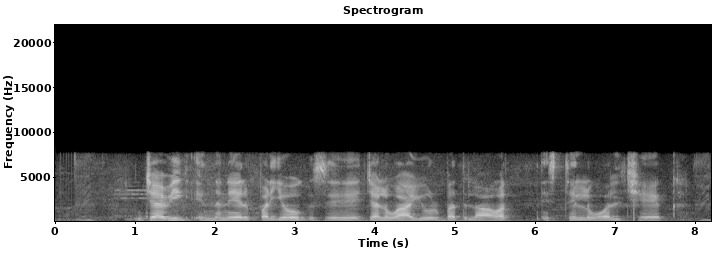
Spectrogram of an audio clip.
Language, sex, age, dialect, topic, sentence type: Magahi, female, 36-40, Northeastern/Surjapuri, agriculture, statement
